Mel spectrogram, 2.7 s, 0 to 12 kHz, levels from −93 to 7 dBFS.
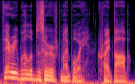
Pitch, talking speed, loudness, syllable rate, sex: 110 Hz, 155 wpm, -15 LUFS, 4.1 syllables/s, male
